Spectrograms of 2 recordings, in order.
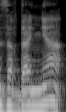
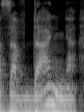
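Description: First: Завдання stressed on final НЯ; end-stressed завдання; wrong last-syllable stress. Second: Завдання stressed on ДАН, slow; stress on middle syllable. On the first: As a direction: say зав-дан-НЯ. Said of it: "Правильно казати не". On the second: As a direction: say зав-ДАН-ня. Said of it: "Правильно казати". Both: Shown as a demonstration.

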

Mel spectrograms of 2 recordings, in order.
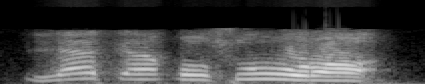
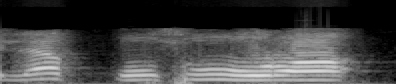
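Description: First: Said in the usual way. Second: "لك قصورا" as laq-qusura, slow and loud; kaf merged into qaf. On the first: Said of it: "اه، الكاف مع القاف". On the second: Shown as a demonstration. Teacher demonstrating the merge, "لك قصورا" drawn out as laq-qusura. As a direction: turn the ك of "لك" into a doubled q. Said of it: "يبقى ندغم، نقول ايه؟".

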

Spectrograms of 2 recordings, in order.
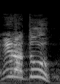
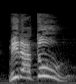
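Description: First: Mira tú, high and loud again; mock surprise. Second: Mira tú, pitched up and loud; mock surprise. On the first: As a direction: point him out with fake wonder. (asombro burlón, agudo y fuerte) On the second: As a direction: show off with fake wonder. (asombro burlón y fuerte) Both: Pastor presume al otro.

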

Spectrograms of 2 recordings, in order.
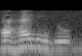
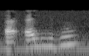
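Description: First: أهلد with the second hamza turned into an h; wrong reading with h; h instead of hamza. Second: أألد with both glottal stops fully pronounced; fully articulated hamza in أألد; full hamza, wrong. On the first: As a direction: demonstrate the error أهلد, h sound in place of hamza. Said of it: "ولا هي مبدلة هاء". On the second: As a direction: show أألد with a hard second hamza, as a mistake. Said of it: "فلا هي محققة". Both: Shown as a demonstration.

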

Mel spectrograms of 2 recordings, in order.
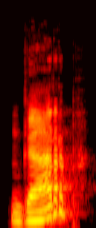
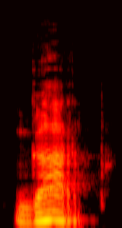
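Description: First: GARP said louder as a puzzled question; questioning repeat. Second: Understated curt reply. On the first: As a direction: query the word GARP, pitch rising. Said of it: "переспросил он". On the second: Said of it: "коротко сказала она". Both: A narrator's reading.

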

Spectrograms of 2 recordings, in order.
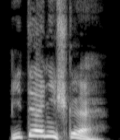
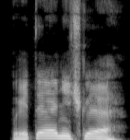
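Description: First: High-pitched, exasperated exclamation; exclaiming commissar. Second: Agreeing echo. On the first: Acted. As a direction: throw the word out high, as an outburst. Commissar ends his agitated outburst. (высокий возглас возбуждённого комиссара) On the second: A narrator's reading. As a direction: echo it slowly, conceding the point. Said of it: "согласился Беседин". (протяжно, соглашаясь)

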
